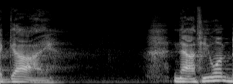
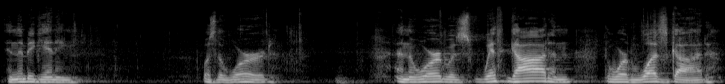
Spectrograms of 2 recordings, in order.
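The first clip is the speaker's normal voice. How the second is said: slow, lower, solemn reading; scripture reading; 4 semitones lower than usual. Acted. Preacher reading the Gospel of John to the congregation, solemn. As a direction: let each phrase land, reverent and slow.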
